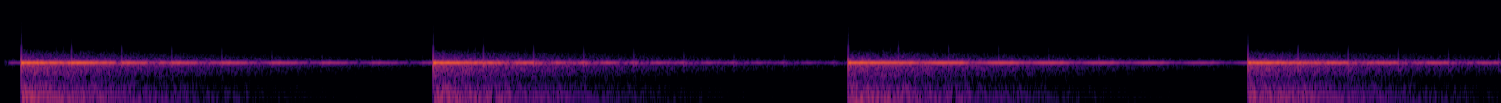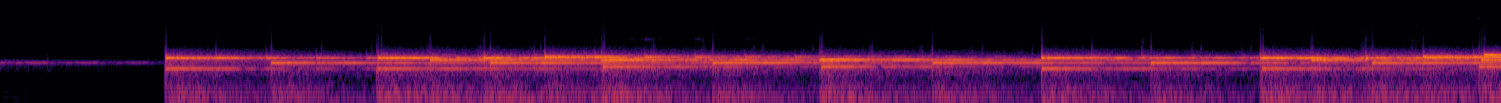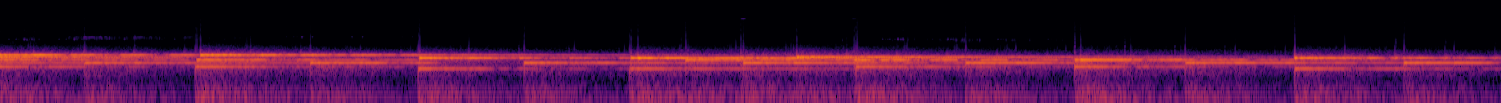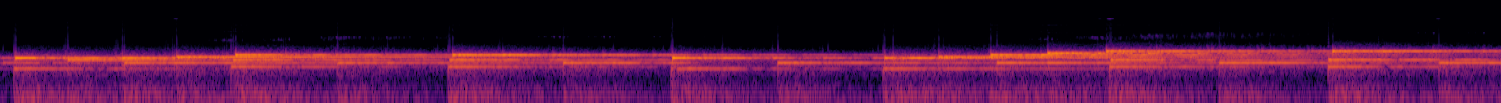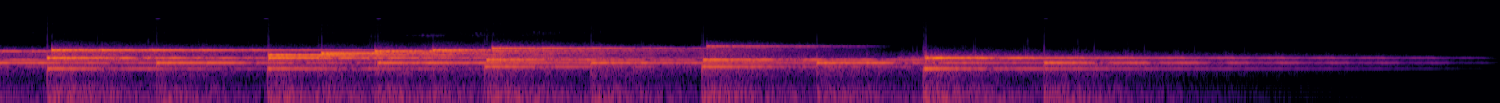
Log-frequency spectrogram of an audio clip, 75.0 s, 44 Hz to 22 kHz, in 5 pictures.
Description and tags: Sad heaven piano #3
3, heaven, melancholic, melody, piano, sad, Sadness, Sadnessinus, tragic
